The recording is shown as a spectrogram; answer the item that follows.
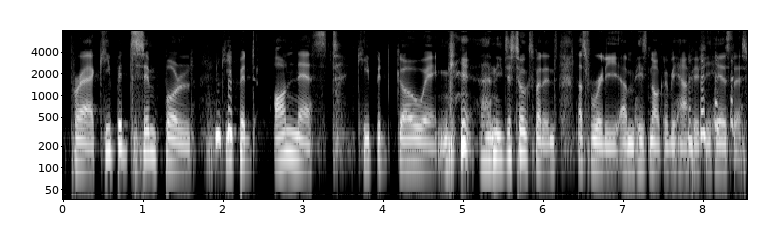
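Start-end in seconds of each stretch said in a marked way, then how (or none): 0.1-4.9 put-on slow, fun, playful Italian accent. Praising Brother Luigi from the Alpha film series, quoting him in Brother Luigi's fun Italian accent. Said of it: "He's got like a really fun Italian accent and he's like".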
